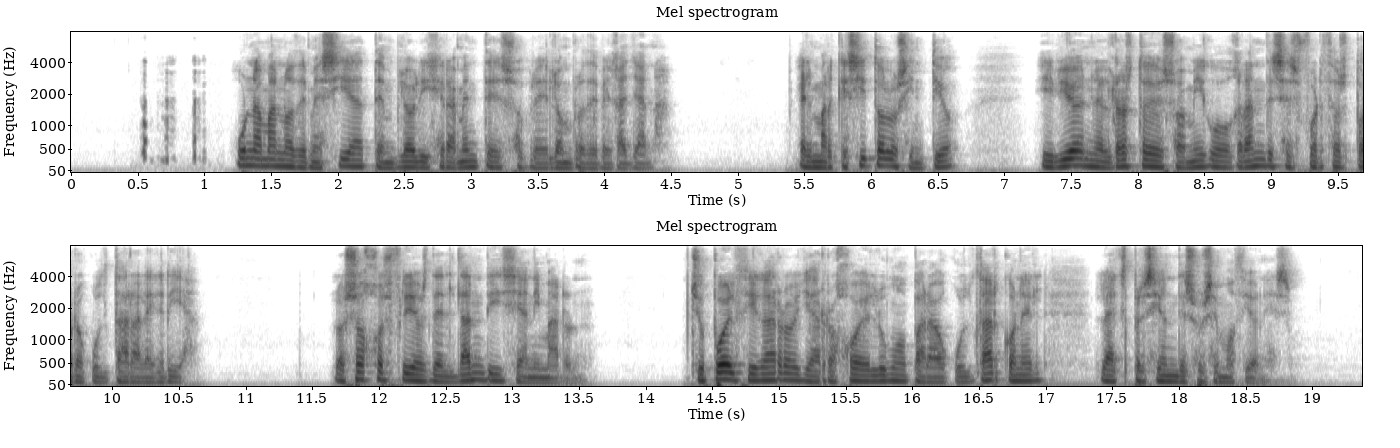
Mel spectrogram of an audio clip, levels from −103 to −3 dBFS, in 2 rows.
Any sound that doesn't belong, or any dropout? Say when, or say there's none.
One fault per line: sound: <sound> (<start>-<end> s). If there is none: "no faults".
sound: laugh (0.5-1.0 s)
